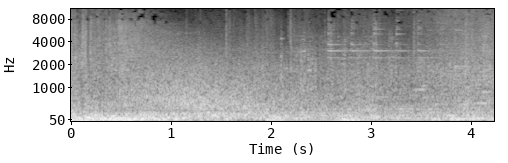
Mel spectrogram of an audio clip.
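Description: Heavy naval guns boom and rumble, then slowly fade.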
